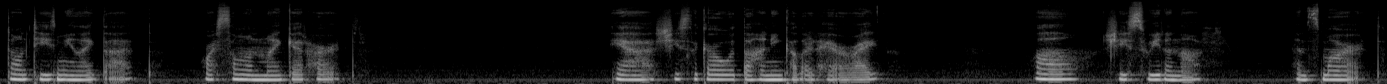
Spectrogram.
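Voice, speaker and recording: A woman playing a possessive, teasing yet tender vampire girlfriend in an intimate, whispery ASMR roleplay, speaking softly and coaxingly. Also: fairly high pitch, full character voice. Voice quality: breathy, whispery. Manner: slow, soft, coaxing.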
